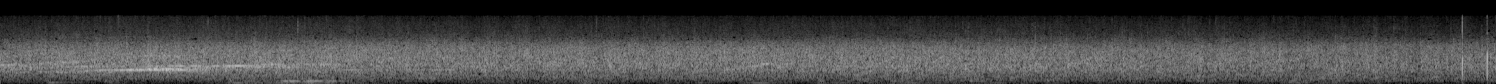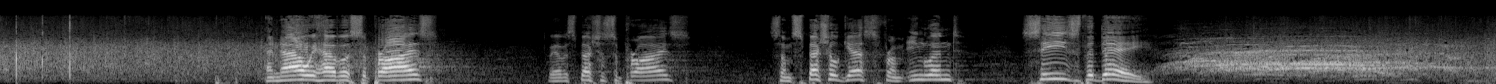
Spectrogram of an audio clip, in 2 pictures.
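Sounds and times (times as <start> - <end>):
audience applause: 0.0 - 18.2, 26.6 - 29.9
speech: 17.6 - 19.4, 20.4 - 21.9, 22.7 - 24.6, 25.2 - 26.6.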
